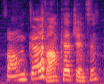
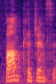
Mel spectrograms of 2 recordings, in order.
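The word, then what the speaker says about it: Famke Janssen: Famke Jensen. Yep. I don't know why I keep mispronouncing it. Famke Jensen. It's exactly how it's spelled, but I just don't see it.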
